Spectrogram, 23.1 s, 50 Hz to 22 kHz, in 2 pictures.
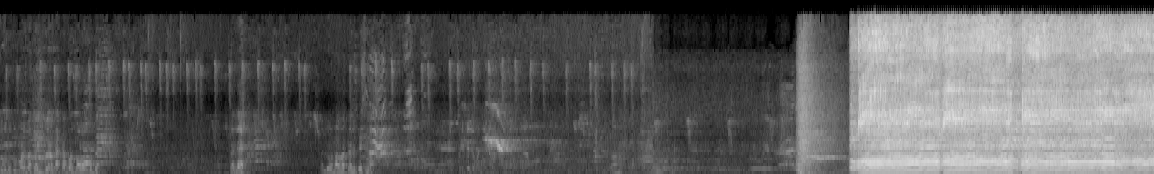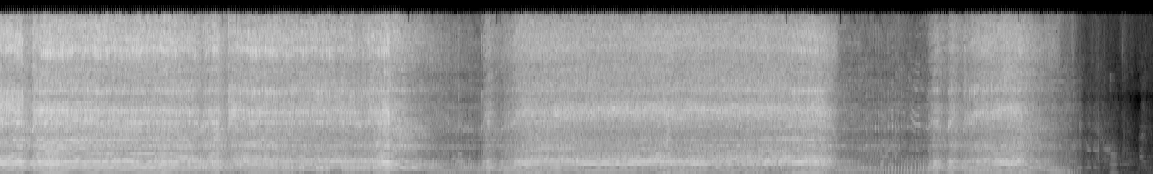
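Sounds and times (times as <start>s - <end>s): chainsaw cutting at high revs: 8.5s - 22.4s.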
